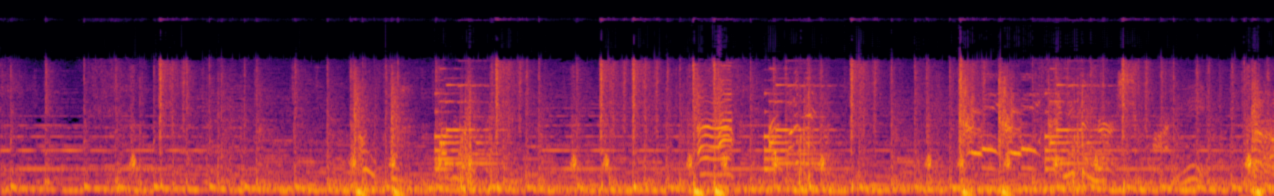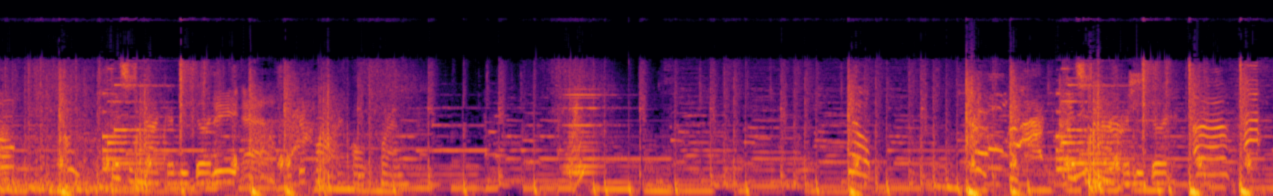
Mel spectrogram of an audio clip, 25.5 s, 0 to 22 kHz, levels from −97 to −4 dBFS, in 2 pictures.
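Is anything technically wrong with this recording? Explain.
Yes. A block size mismatch (truncated) runs throughout, from start to finish. One stage hands over blocks longer than the next stage reads, so the tail of every block is cut off and the following block begins abruptly. Each cut is a small discontinuity, and these repeat at 43.1 Hz, which fits 1024-sample blocks. The result is a steady low buzz under the sound. Pitch holds at its normal level, and the speed stays essentially unchanged.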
